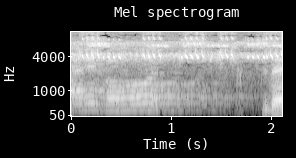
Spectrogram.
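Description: Rhythmic, high cricket-like chirping repeats steadily in the backing track, over a pitched voice or melody. Near the end a voice starts the Hindi word 'kharagosh' (rabbit).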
